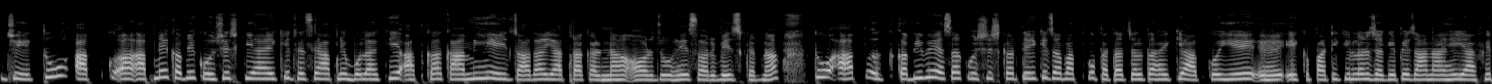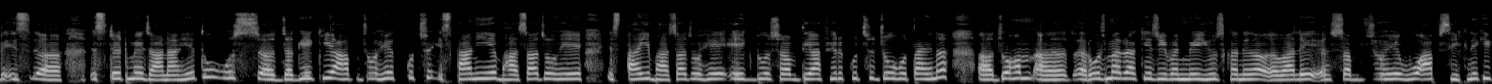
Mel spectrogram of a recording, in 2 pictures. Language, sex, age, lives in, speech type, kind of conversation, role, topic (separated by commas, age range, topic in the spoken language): Hindi, female, 20-24, India, conversation, advice, advisor, मैं यात्रा के दौरान भाषा की बाधाओं को कैसे संभालूँ?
